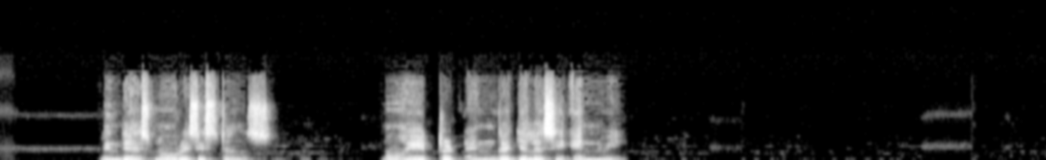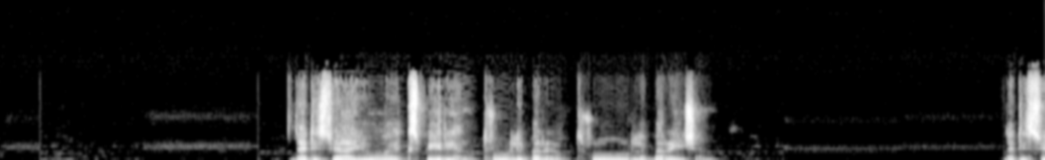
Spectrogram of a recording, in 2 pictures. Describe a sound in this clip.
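A man speaks calmly and slowly into a close microphone, with long pauses.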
